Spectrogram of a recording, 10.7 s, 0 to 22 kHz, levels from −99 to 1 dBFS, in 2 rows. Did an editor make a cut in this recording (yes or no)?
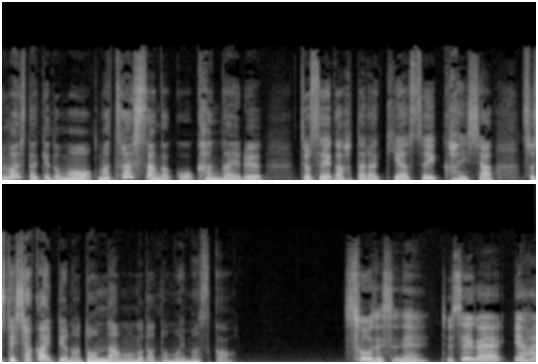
no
